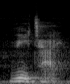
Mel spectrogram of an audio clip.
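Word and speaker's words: Witaj: pronounce it if you look right here they pronounce this word VI so to say hello and polish you say vitae alright and then if you look at their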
